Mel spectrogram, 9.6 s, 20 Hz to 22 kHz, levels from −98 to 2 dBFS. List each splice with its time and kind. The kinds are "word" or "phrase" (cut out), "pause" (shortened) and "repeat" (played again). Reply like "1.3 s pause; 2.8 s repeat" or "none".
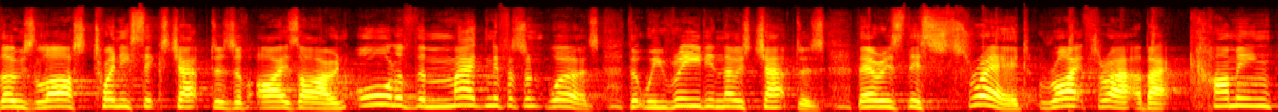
none

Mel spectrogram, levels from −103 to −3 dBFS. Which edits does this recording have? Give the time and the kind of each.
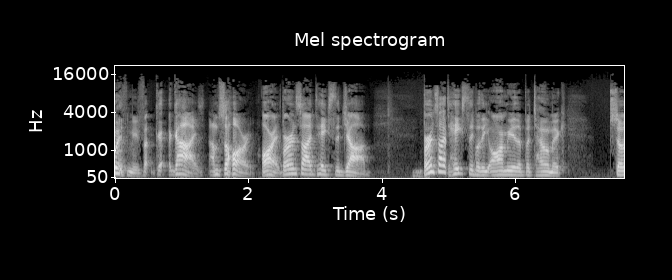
2.1 s pause; 2.5 s word; 5.0 s word; 5.4 s word

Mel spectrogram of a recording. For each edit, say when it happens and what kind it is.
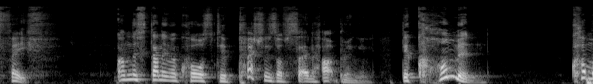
1.1 s word; 2.1 s word; 3.2 s word; 3.9 s word

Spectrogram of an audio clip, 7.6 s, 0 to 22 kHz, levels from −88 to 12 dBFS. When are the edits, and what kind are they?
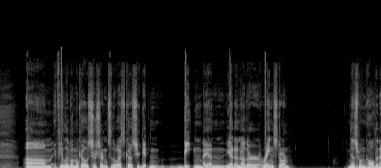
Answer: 1.6 s word; 2.2 s word; 4.1 s word; 5.2 s word

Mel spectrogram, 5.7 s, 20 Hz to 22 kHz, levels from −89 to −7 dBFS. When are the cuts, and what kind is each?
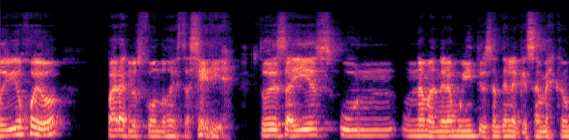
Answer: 1.3 s word; 2.5 s pause

